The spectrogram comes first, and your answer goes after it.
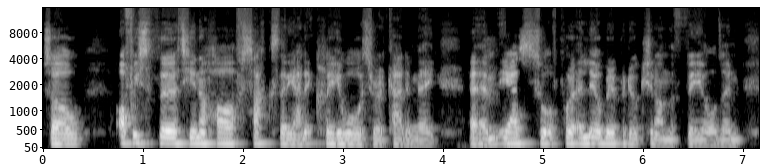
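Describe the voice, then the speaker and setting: Speaking at a very fast pace, a man sounds somewhat breathy. His pitch is fairly high, and his intonation is monotone and flat. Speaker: podcast co-host. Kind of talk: casual chat. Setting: live stream.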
